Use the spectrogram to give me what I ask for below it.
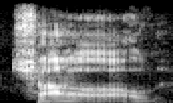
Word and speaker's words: child: And you can hear that L working in that word. Child.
